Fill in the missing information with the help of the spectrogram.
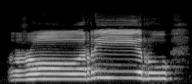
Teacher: Bilaa kita sebut ra ada getaran iaitu takrirlah. Iaitu sifat yang tunggal bagi huruf ra iaitu getaran.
